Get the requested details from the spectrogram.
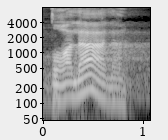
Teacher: وہ ضاد کو پر پڑھیں گے، کیوں؟ ضاد حروف مستعلیہ میں سے ہے، اور لام کے اوپر کھڑا زبر ہے، کھڑا زبر قائم مقام الف مدہ کے، اس کو ایک الف کے برابر کھینچ کے پڑھیں گے۔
